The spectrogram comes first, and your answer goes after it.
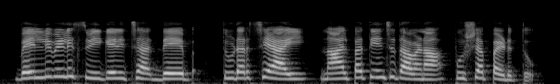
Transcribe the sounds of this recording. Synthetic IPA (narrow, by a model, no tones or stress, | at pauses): ʋe̞lːuʋeɭisʋiːɡɐɾit͡ɕːɐd̪eːb | t̪uɽɐrt͡ɕːɐjaːjinaːlpɐt̪ːijɐɲd͡ʑɨt̪ɐʋɐɳɐpuʂɐpːe̞ɽut̪ːṵ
